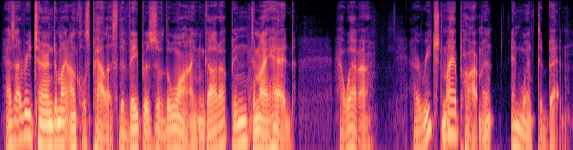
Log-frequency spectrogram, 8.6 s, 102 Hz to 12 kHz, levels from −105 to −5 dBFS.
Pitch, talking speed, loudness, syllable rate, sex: 105 Hz, 180 wpm, -20 LUFS, 5.7 syllables/s, male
